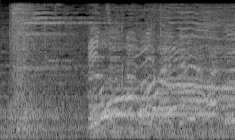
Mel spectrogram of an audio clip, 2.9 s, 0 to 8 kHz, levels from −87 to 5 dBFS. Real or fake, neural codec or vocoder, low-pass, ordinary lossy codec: fake; vocoder, 24 kHz, 100 mel bands, Vocos; 7.2 kHz; none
